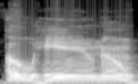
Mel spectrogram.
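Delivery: drawn-out "hell no"; slow, drawn-out mock refusal; emphatic refusal. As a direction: stretch out a retold refusal, slowly. Acted refusal in retold story.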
